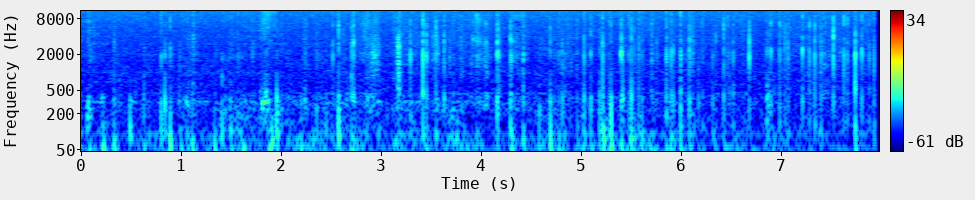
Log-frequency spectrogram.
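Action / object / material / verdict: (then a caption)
scrape / plastic eye mask filled with gel beads / plastic / none. Fingertips and nails scratch and squeeze a clear plastic eye mask full of gel beads with a white strap. The result is a steady, quiet stream of dense crackling and rustling clicks with a low-heavy body and bright, sharp ticks throughout.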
